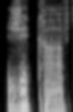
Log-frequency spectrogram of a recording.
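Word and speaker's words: Żytkow: And, you know, I gave it to them in writing and it's sort of a strangely written name because it's got a Z with a dot on top of it. Y-T-K-O-W. But it's pronounced Zhitkov to my best understanding.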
